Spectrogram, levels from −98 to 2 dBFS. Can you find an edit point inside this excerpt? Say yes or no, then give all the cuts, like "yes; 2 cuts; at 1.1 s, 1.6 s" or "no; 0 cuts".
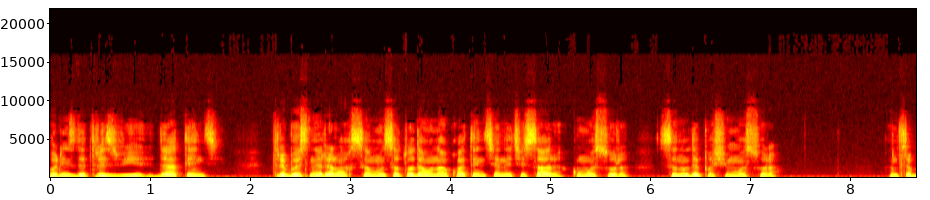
no; 0 cuts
